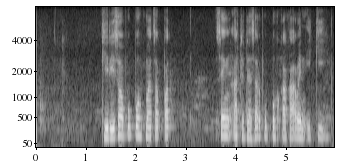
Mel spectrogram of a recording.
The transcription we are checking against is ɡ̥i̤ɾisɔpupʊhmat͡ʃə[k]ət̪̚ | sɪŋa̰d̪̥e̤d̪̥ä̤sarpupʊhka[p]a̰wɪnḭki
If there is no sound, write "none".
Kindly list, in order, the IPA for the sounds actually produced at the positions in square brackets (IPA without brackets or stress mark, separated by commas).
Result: p, k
